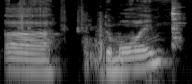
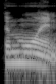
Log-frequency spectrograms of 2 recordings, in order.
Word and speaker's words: Des Moines: Where's And Newton is east of Des Moines.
